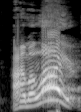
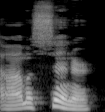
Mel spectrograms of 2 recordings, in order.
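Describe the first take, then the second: First: Loud, high outright admission; blunt confession. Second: Low, soft token confession; vague, generalized admission. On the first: Preacher naming the specific sin, loud blunt confession. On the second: Proud churchgoer generalizing his sins, soft noncommittal admission. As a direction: admit it softly, committing to nothing. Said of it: "we want to generalize". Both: Acted.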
